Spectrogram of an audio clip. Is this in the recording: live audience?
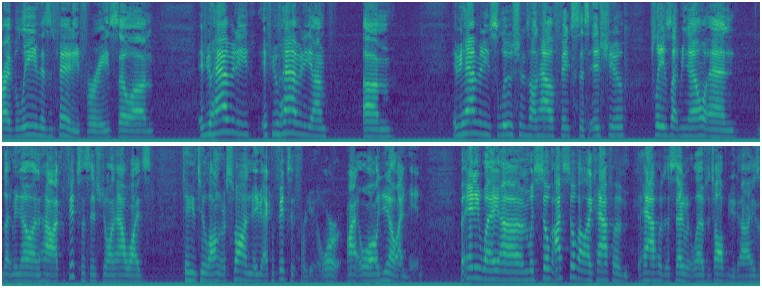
no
